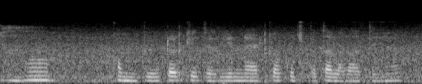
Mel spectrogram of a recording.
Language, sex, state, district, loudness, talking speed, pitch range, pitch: Hindi, female, Chhattisgarh, Raipur, -19 LUFS, 140 wpm, 170-185 Hz, 175 Hz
